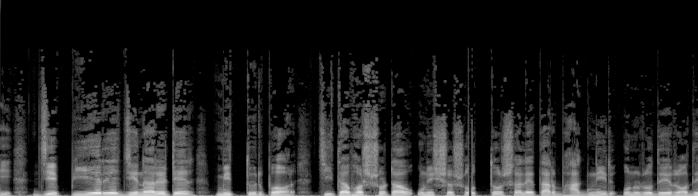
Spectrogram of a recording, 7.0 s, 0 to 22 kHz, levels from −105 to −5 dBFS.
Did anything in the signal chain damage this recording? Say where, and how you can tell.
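Yes, at the codec or storage stage there's a gap at a join of encoded pieces: about 37 ms of silence from 4.68 to 4.72 s, right after "মৃত্যুর পর চিতাভস্মটাও উনিশশো", with speech resuming where it stopped at "সালে তার". Separately encoded chunks were butted together untrimmed, leaving encoder delay and last-frame padding in.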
